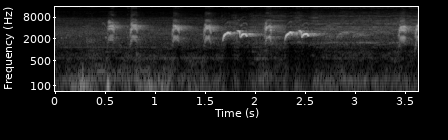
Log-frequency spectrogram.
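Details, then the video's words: Sooty-headed bulbul lure call used to attract wild birds and to prompt caged bulbuls that have stopped singing: scattered bright chirps with a few short liquid slurred whistles, over a steady faint hum. "suara pikat burung kutilang"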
